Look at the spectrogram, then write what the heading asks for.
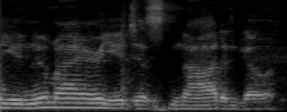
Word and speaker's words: Neumeier: like that you have kept your name Neumayer which is kind of the German spelling but the the English pronunciation so yeah we just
